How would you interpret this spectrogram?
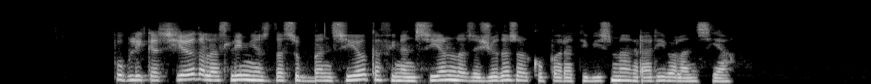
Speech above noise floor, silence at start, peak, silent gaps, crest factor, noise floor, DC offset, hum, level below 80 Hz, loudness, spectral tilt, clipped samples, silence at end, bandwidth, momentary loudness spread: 66 dB; 1.15 s; -2 dBFS; none; 12 dB; -79 dBFS; under 0.1%; none; -52 dBFS; -14 LUFS; -6.5 dB/octave; under 0.1%; 1.4 s; 7.8 kHz; 7 LU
